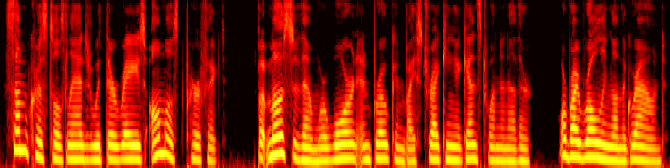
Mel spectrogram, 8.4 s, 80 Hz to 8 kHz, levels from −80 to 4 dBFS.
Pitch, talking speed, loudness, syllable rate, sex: 200 Hz, 195 wpm, -19 LUFS, 5.2 syllables/s, female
